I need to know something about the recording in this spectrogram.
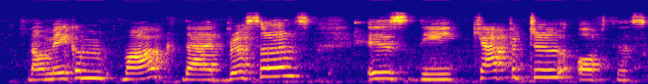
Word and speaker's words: Brussels: Now make a mark that Brussels is the capital of this country. So here adds up a big thing to your knowledge that Brussels, this pronunciations goes like Brussels.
